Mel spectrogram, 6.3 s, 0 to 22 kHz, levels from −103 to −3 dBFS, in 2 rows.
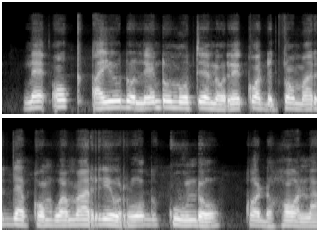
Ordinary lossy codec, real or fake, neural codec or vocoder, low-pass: none; fake; codec, 32 kHz, 1.9 kbps, SNAC; 14.4 kHz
